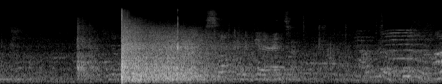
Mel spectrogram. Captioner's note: loud gunshot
